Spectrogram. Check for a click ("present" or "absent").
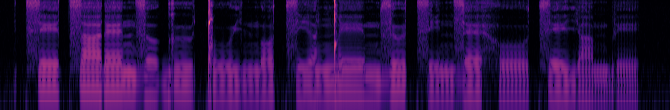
present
